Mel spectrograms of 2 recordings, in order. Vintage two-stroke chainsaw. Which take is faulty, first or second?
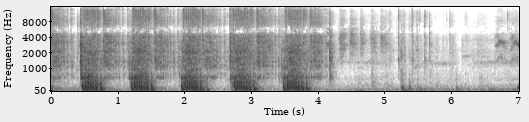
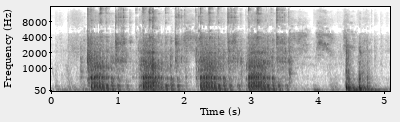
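second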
